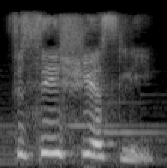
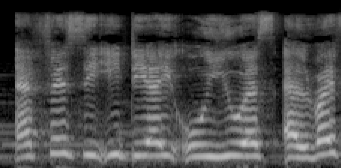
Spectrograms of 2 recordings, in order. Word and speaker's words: facetiously: थोड़ी सी प्रोनाउंसिएशन आपको अटपटी लग सकती है इसकी, facetiously, FACETIOUSLY, facetiously, यानी कि मस्खरेपन से।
